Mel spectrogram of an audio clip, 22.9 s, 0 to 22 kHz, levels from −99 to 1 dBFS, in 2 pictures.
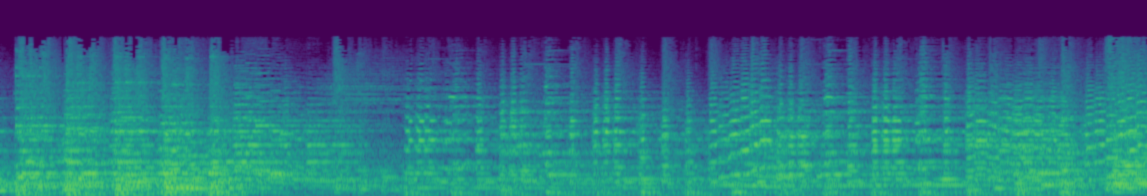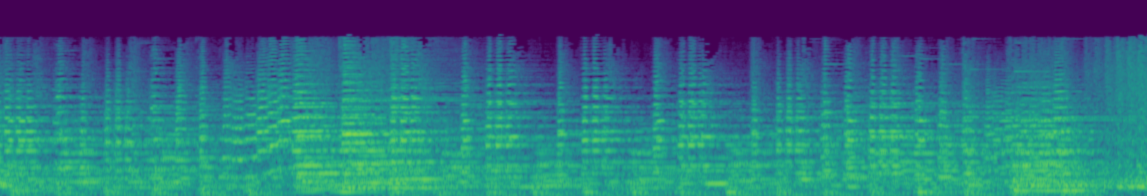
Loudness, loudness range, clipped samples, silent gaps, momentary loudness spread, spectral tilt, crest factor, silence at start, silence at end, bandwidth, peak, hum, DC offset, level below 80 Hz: -24 LUFS; 7 LU; under 0.1%; none; 9 LU; -5 dB/octave; 18 dB; 0 s; 0 s; 11 kHz; -6 dBFS; none; under 0.1%; -40 dBFS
